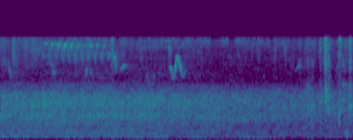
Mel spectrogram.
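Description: Quiet background with faint, high bird chirps in the first couple of seconds and a short up-and-down bird call a little past the middle.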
